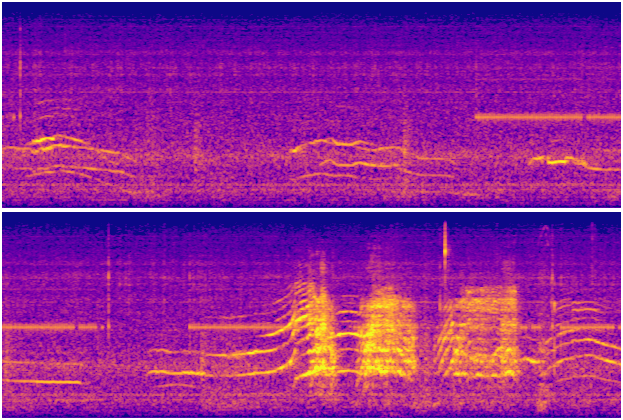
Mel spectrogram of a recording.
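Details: Cats in a fierce fight: long wavering harmonic yowls rising and falling, a steady high tone around seven to eleven seconds, then loud harsh screeching bursts near fifteen seconds before the yowling resumes.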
